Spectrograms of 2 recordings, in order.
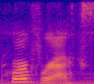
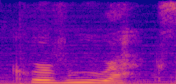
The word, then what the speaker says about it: Corvrax: Corvrax is pronounced Corvrax, not Corvurax.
